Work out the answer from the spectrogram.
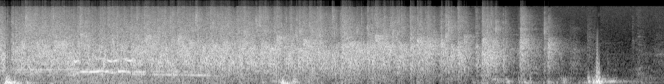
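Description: Applause from a church audience during a Sunday worship service: dense, loud clapping that holds steady, then thins into a few scattered claps near the end.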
